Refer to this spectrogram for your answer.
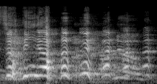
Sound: laughter

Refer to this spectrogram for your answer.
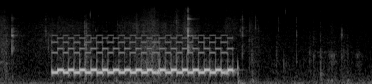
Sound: phone rings

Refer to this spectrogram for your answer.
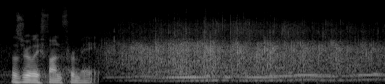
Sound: clapping

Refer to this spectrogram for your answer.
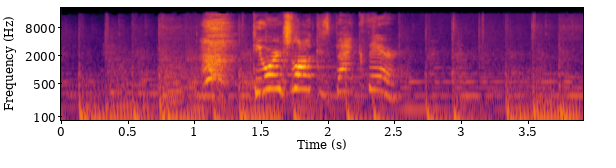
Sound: gasp

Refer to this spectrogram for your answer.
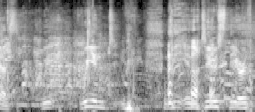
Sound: all laughing

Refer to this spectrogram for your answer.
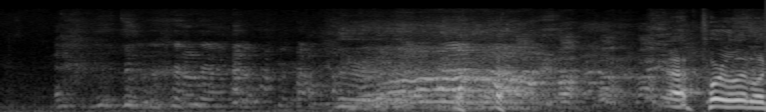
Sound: everyone laughs

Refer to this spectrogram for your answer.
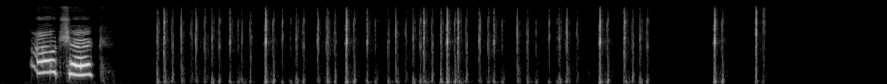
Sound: typing

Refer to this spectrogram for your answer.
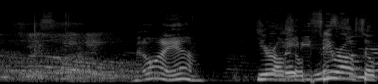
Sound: crowd booing

